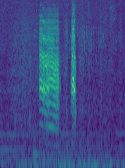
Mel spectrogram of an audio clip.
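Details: European storm petrel on Mousa, Shetland, answering at night from a nest crevice in a wall to a played-back call during nest monitoring: a harsh, raspy churr of about a third of a second, then a brief hiccup-like note, over a quiet background.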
